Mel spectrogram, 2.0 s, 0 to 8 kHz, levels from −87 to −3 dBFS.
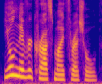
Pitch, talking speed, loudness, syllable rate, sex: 210 Hz, 145 wpm, -16 LUFS, 3.8 syllables/s, female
